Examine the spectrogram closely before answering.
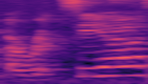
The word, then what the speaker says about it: Aritzia: And I saw also like a nice pleated black skirt from Aritzia.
